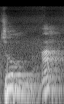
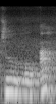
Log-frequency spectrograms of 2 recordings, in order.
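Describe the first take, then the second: First: No vowel follows the m. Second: A u vowel follows the m. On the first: "memnya disukun" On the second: "bisa didhamah Jumu'ah, ini yang fasih afdhal"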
